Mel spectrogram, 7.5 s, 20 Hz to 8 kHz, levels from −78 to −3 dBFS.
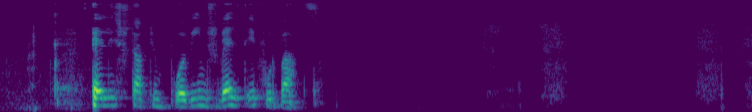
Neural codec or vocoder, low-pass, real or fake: none; 7.2 kHz; real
